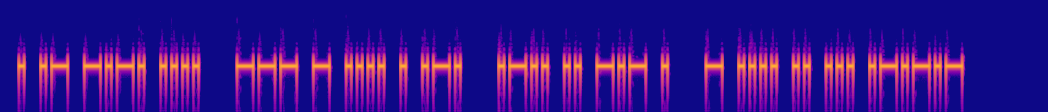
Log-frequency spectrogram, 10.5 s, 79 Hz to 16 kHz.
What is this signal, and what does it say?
Morse code, heard as a keyed tone, about 22 wpm, 700 Hz. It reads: EACH OTHER LIKE THIS.
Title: Sentences from Top 1000 Words - Review Part 6 - 22wpm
